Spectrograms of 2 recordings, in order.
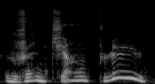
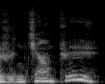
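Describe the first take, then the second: First: Very high, drawn-out playful wail; hammed-up, slow, high-pitched impatience; mock-desperate impatience. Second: Raised, louder burst of impatience; playfully can't wait any longer; louder, eager outburst; impatient. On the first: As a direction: stretch it out as if bursting to see. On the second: Pretend.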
